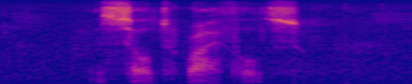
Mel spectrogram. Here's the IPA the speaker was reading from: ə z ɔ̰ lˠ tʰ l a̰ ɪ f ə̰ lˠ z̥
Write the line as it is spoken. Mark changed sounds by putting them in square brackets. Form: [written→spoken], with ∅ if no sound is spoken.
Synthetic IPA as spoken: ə [z→s] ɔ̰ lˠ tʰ [l→ɹ] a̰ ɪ f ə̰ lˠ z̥

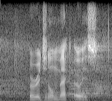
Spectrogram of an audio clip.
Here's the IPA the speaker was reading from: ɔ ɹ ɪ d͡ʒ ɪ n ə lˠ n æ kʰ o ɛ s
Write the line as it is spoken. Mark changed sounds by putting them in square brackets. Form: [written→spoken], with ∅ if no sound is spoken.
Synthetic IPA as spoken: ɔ ɹ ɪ d͡ʒ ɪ n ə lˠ [n→m] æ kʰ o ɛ s

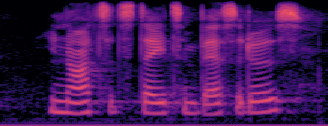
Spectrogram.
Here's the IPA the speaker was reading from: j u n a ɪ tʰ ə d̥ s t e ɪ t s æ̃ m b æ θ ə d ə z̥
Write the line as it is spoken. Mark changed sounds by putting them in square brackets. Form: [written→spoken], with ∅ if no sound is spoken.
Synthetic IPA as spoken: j u n a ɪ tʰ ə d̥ s t e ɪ t s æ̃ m b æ [θ→s] ə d ə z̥

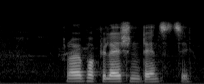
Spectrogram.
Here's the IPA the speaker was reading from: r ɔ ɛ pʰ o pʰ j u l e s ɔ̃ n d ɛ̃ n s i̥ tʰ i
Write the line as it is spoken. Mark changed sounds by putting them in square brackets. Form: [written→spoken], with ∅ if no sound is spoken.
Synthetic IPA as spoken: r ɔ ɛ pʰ [o→ɔ] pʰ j u l e [s→ʃ] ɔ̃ n d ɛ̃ n s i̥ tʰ i

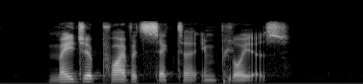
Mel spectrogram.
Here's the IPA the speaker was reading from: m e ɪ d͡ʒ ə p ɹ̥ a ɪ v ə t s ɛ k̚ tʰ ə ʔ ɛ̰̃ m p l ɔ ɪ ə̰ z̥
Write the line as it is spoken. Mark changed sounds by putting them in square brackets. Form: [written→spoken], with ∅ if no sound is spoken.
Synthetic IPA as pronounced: m e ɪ d͡ʒ ə [p→pʰ] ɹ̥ a ɪ v ə t s ɛ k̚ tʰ ə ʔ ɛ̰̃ m [p→pʰ] l ɔ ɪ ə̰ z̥

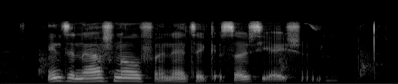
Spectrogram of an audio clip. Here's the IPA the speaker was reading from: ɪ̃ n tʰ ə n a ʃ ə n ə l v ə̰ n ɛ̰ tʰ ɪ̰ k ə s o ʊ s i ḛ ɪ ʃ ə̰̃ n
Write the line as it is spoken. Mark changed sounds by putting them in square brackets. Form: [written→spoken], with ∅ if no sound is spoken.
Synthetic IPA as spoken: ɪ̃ n [tʰ→t] ə n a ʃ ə n ə l [v→f] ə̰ n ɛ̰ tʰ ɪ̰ k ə s o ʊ s i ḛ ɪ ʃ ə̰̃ n

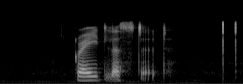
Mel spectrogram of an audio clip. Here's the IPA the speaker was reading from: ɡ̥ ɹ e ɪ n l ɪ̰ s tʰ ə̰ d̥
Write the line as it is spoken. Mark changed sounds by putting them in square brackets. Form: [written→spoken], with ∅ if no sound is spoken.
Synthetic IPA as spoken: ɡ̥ ɹ e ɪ [n→d] l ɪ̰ s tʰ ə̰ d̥

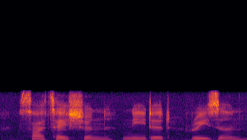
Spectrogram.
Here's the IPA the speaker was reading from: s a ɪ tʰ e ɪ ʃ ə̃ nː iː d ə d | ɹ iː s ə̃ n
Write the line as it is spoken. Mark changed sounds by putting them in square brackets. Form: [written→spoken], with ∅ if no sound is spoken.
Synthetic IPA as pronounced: s a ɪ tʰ e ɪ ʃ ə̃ nː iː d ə d | ɹ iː [s→z] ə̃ n

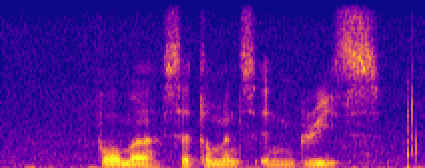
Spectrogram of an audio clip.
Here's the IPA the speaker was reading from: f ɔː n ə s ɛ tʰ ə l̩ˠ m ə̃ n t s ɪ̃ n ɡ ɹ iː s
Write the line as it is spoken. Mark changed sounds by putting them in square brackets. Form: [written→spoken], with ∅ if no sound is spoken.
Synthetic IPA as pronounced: f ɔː [n→m] ə s ɛ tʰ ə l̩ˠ m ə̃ n t s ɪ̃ n ɡ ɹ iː s

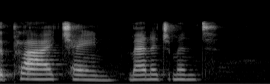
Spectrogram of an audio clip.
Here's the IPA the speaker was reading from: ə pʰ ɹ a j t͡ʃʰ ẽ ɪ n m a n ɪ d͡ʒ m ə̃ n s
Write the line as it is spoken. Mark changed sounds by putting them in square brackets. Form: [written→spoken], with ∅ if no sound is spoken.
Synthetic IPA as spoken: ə pʰ [ɹ→l] a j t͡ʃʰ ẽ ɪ n m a n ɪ d͡ʒ m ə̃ n [s→t]

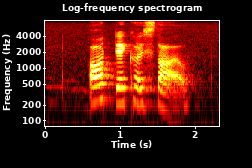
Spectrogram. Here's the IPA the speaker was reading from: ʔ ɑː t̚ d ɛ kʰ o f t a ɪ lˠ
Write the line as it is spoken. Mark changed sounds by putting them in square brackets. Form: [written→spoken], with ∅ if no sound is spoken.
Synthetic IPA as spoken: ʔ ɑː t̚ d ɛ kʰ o [f→s] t a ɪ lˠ

